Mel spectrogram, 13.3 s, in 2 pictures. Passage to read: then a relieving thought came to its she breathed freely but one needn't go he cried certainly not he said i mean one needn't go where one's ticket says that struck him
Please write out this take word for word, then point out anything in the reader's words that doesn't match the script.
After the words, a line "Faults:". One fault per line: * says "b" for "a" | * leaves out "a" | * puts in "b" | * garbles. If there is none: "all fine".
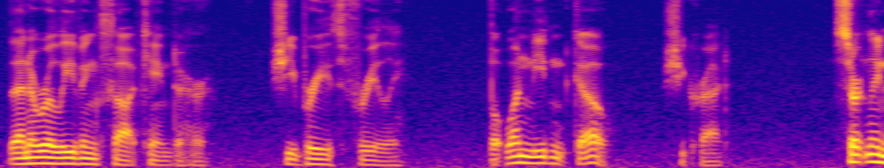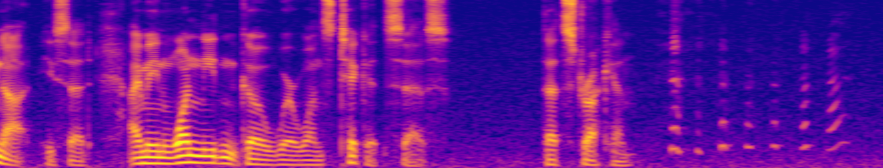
then a relieving thought came to her she breathed freely but one needn't go she cried certainly not he said i mean one needn't go where one's ticket says that struck him
Faults:
* says "her" for "its"
* says "she" for "he"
